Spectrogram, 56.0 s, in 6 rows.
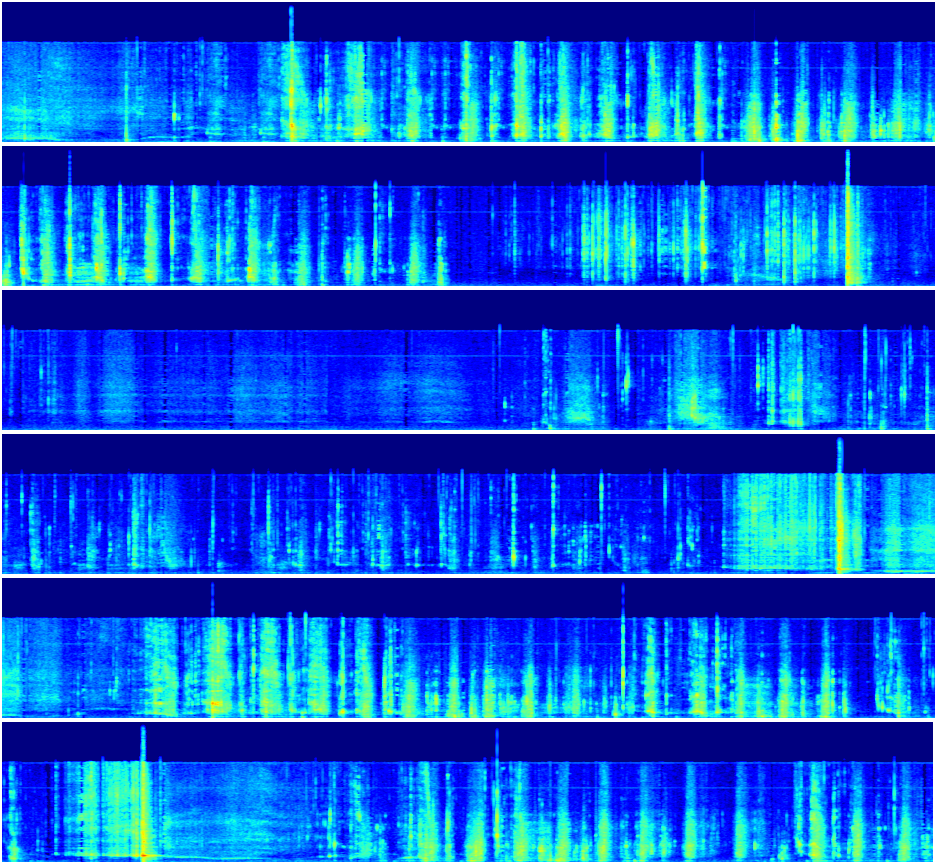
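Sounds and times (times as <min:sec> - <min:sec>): chewing with wet crunches: 0:01.4 - 0:13.8, 0:38.7 - 0:48.2, 0:49.8 - 0:55.9.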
